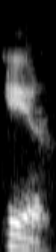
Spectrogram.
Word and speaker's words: heir: ঠিক একইভাবে এখানেও HEIR এর মধ্যে এইচটা সাইলেন্ট, তাহলে এটার উচ্চারণটা কি হবে? এটার উচ্চারণ হবে এয়ার। উচ্চারণ কিন্তু হেয়ার হবে না, এটার উচ্চারণটা হবে এয়ার।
